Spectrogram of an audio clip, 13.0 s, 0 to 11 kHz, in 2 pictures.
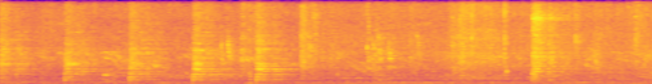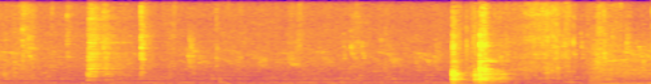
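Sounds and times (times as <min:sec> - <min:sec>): loud clattering knocks on bamboo tray: 0:11.0 - 0:11.7.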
